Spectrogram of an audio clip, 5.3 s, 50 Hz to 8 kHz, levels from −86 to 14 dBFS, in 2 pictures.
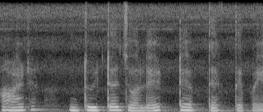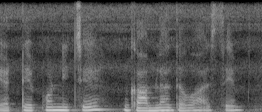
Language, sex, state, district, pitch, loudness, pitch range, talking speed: Bengali, female, Assam, Hailakandi, 205 Hz, -18 LUFS, 190-220 Hz, 135 wpm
